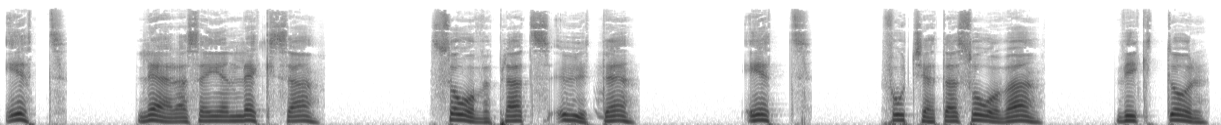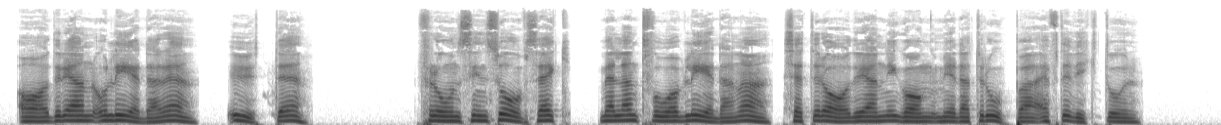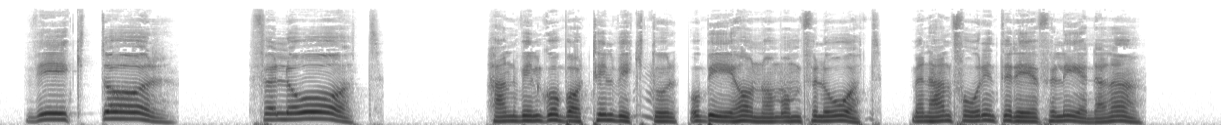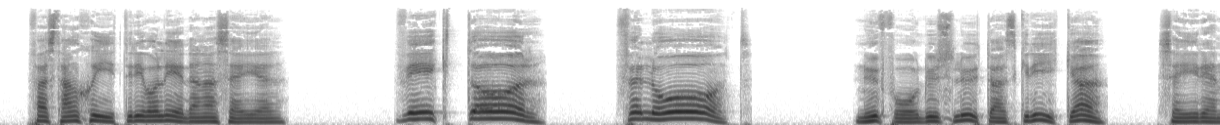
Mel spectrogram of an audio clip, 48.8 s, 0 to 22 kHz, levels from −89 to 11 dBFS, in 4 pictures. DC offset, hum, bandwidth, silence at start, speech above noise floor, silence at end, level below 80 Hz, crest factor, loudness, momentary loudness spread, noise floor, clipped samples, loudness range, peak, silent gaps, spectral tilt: under 0.1%; none; 15.5 kHz; 0.05 s; 55 dB; 0 s; -38 dBFS; 16 dB; -15 LUFS; 10 LU; -70 dBFS; under 0.1%; 4 LU; 0 dBFS; none; -7 dB/octave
